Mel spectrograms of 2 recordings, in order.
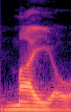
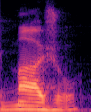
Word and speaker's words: mayo: In Argentina, we pronounce them je. So I say yo soy. And I don't say mayo, I say mayo.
